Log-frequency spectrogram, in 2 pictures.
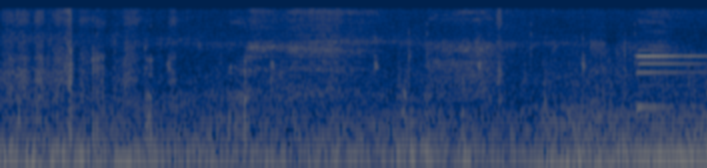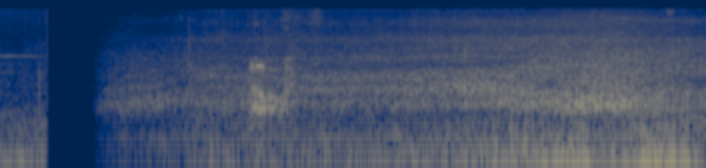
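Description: Car engine and tyre noise heard from inside a moving car, a steady low rumble that cuts out briefly a little over halfway through. After the break the road noise swells as another vehicle passes close alongside, loudest at the end.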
